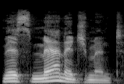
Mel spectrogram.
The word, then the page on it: mismanagement: American English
